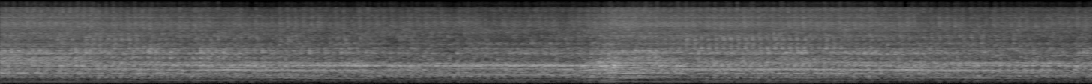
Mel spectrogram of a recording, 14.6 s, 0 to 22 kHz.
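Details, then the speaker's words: 2015 Toyota Camry cold start: petrol engine idles with a faint, uneven tapping knock that quickens with revs; cam gear rattle or oil pressure bleed-down on cam timing suspected, not confirmed. "That light knock coming through, and then as I rev it up, the knock gets corresponds with that rev. Big issue."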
